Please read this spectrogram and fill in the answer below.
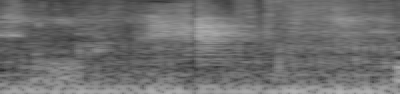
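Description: Cheetah purring close up: a steady low rumble, with a short hiss just before the middle.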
